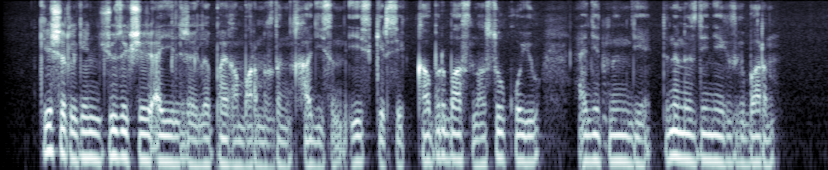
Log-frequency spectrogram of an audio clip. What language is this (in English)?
Kazakh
